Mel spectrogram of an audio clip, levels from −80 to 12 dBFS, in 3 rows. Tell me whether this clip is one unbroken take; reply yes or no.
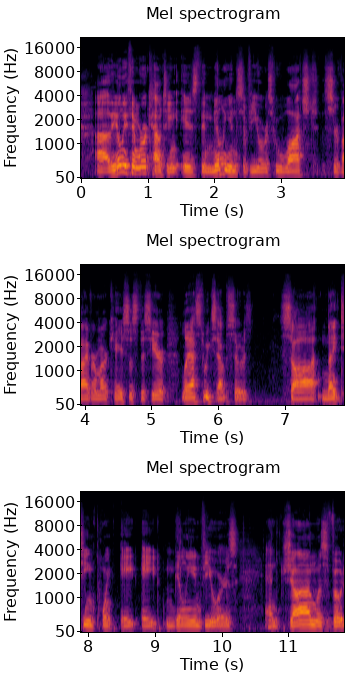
yes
